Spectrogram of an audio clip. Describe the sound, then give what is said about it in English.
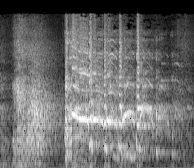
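Several dogs growl and scuffle outdoors: a rough breathy snarl, then strained whining growls broken by sharp yips and scuffling thumps for a couple of seconds, with no one talking. “Okay, dogs. Come on, now they all are getting along.”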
